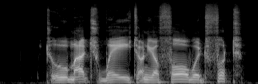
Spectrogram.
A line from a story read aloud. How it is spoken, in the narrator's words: grunted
